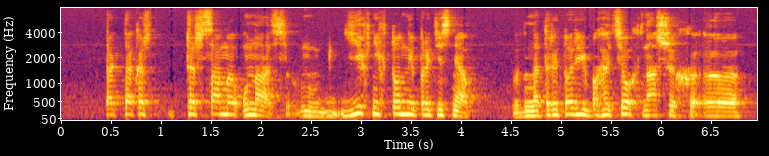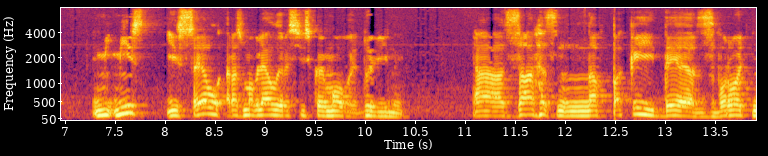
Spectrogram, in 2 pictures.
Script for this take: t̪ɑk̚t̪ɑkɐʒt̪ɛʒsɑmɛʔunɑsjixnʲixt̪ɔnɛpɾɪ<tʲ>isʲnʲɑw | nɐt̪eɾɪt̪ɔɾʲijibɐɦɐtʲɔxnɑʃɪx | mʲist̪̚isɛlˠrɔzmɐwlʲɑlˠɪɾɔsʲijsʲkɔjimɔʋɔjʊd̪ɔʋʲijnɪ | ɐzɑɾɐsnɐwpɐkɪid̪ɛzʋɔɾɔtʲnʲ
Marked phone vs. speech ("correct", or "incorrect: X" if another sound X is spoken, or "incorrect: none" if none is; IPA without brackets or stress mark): correct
